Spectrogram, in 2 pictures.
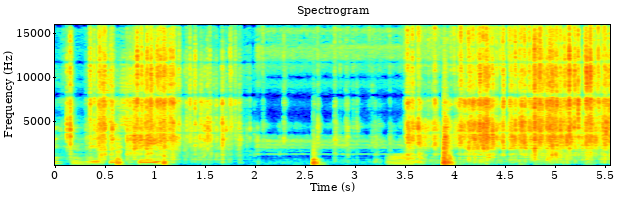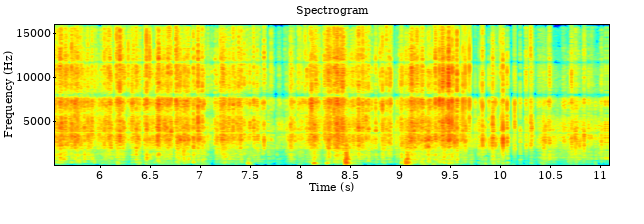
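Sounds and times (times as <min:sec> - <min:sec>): packaging crinkling and rustling: 0:00.0 - 0:11.0.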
